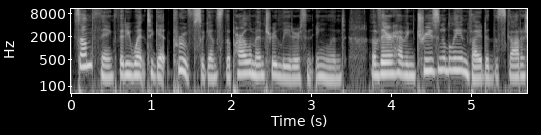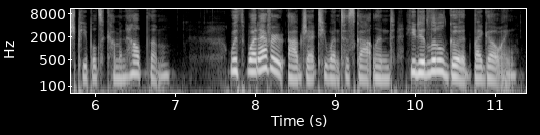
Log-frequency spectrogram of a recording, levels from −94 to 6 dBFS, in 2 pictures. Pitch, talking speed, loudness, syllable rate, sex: 200 Hz, 210 wpm, -19 LUFS, 6.0 syllables/s, female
